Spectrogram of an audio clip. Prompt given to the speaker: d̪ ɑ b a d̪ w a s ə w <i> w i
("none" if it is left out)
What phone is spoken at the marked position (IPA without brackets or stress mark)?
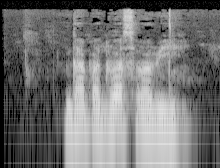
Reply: a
